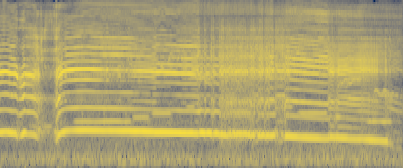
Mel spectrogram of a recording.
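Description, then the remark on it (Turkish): A rooster crows loudly in one long, strained call that rises sharply, then holds a high, piercing tone for a few seconds before tapering off. No voices accompany it. “Bir çiftliğin önünden geçerlerken kapının üstünde olanca gücüyle öten bir horoz görmüşler.”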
